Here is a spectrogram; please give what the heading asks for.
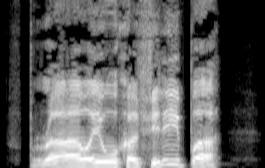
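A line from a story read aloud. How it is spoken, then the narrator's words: Loud. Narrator (Russian): громко сказал Рене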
